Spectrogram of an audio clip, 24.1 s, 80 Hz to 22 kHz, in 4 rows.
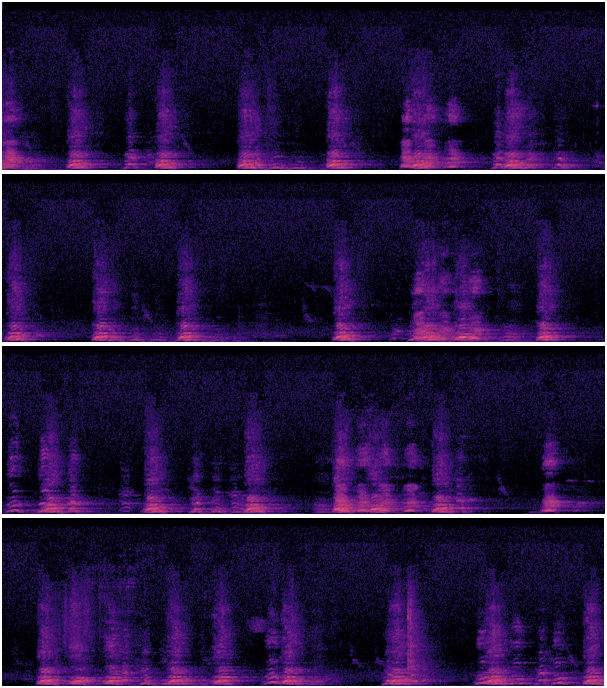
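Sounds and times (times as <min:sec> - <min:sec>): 
several dogs barking on a street: 0:00.0 - 0:06.4, 0:07.0 - 0:08.2, 0:09.4 - 0:16.9, 0:17.5 - 0:24.1.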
